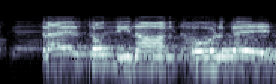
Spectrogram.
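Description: A man's voice intoning in a drawn-out, sing-song sermon delivery, holding long notes that glide in pitch, after a short pause just after the start.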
